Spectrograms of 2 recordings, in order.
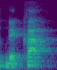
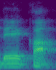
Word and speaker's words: Descartes: Jadi, Descartes itu DK. Kalau dalam kalau ditulisnya Descartes ya, kalau dibacanya DK gitu ya.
